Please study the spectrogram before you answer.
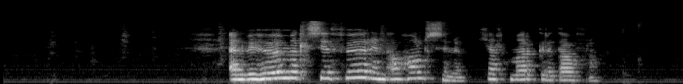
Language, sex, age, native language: Icelandic, female, 40-49, Icelandic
